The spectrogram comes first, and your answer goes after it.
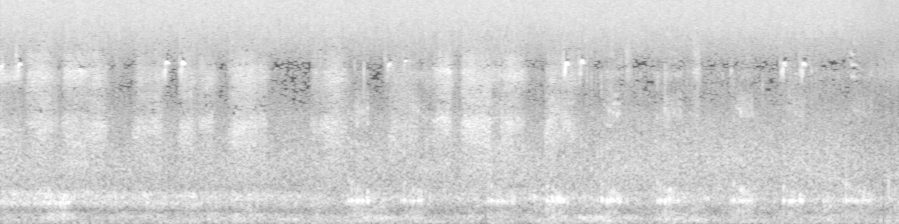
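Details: Fallow deer giving a run of low, hoarse, grunting calls that come in bursts about every second, rising and falling in loudness over the recording, with faint high bird chirps and steady outdoor noise behind.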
